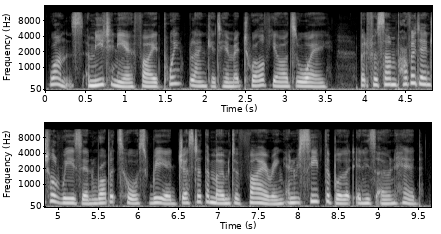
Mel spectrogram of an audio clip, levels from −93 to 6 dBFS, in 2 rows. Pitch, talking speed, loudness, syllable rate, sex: 200 Hz, 210 wpm, -16 LUFS, 5.6 syllables/s, female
